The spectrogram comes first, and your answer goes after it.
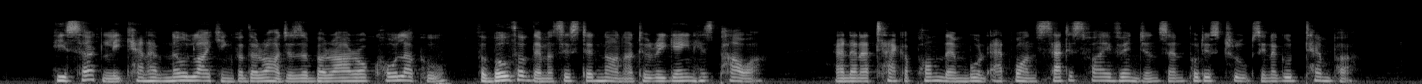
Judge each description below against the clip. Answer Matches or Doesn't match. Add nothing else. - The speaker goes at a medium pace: Matches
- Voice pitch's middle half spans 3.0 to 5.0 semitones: Doesn't match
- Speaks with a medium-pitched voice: Matches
